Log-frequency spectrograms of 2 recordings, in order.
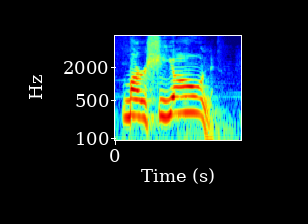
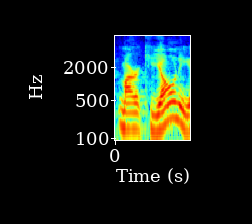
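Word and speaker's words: Marchionne: Speaking of losing money on electric cars, Fiat Chrysler head honcho Sergio Marchione, that's right, he pronounces it Marchione, not Marchione as I've been saying it all along, and I only know this because I asked him myself yesterday.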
